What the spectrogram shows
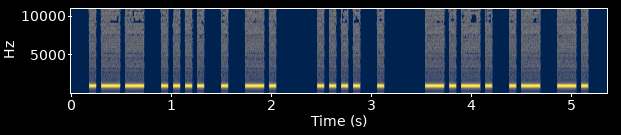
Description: Morse code, heard as a keyed tone, about 20 wpm, 1000 Hz. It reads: WHEN HE CAN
